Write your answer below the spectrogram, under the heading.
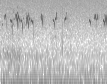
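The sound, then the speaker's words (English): A male bird calls near a mist-net approach perch in a faint series of many short, high chirps in quick, uneven succession over low background noise, with no voices. “I have no idea, no way of knowing for sure whether this was the same bird calling before.”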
